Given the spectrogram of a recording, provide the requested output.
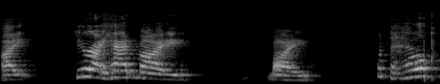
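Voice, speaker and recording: Someone shouts in a raised, projected voice with a bright, sharp tone and very wide pitch swings, with audible room echo around it. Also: woman. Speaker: true crime commentator. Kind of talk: casual commentary livestream. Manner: loud, yelling.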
